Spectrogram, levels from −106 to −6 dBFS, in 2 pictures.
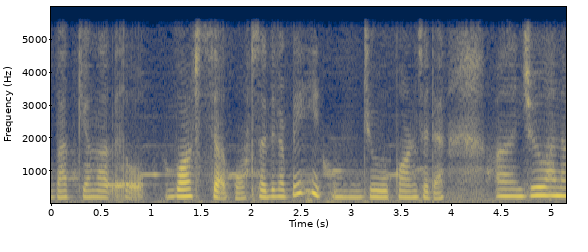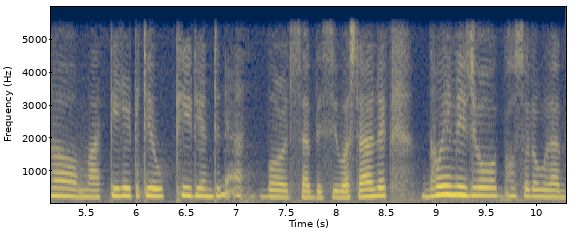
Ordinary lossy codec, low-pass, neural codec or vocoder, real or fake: none; 5.4 kHz; codec, 16 kHz, 0.5 kbps, FunCodec, trained on Chinese and English, 25 frames a second; fake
